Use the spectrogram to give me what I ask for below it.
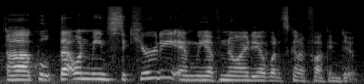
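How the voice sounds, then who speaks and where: A woman's voice: medium pitch, animated, quick pace, a bit bright, faint music behind. A woman chatting casually as a tabletop game player, swearing freely.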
